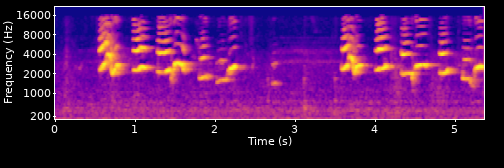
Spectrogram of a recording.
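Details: Cockatiel singing: two bursts of bright whistled notes, each a quick run of about six rising and falling slurred whistles with ringing overtones, separated by a pause of roughly two seconds; faint low hum beneath.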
